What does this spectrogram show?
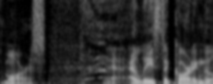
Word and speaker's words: Morrice: c is Morris so o I've heard it pronounced Mor ice but then but I looked at a local newscast of the high school football team's highlights and they called it Morris Morris repeatedly so it's Morris at least according to the local news complain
